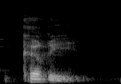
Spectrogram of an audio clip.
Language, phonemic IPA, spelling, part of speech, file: German, /ˈkœʁi/, Curry, noun, De-Curry.ogg
- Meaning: 1. curry (sauce or relish flavored with curry powder) 2. curry powder 3. ellipsis of Currywurst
